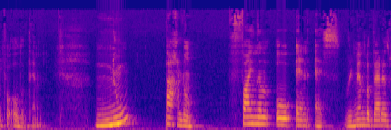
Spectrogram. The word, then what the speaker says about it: parlons: Nous parlons, final O-N-S. Remember that as well, final O-N-S, always. I can hear like very weird things with the nous. Nous parlons, O-N-S, always, nasal sound.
